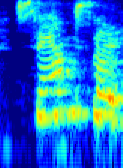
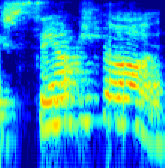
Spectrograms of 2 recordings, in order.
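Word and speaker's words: SAMHSA: by the way folks samsa is substance abuse and mental health services administration so the age is silent because some people say samsha and you know it's also sam take out that age samsa uh dr bennett is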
